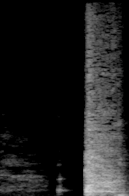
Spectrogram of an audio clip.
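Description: A single harsh adult cough burst with a smaller follow-up cough, heard during recovery from laryngitis.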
